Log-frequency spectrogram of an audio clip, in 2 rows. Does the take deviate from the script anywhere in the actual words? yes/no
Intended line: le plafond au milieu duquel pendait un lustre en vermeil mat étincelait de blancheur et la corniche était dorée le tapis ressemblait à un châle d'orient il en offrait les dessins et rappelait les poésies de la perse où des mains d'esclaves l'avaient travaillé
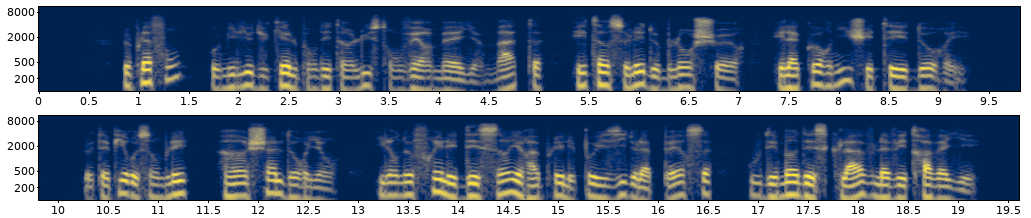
no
